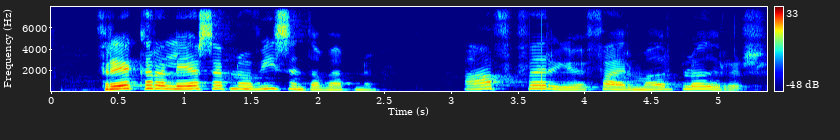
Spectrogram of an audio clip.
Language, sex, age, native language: Icelandic, female, 40-49, Icelandic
